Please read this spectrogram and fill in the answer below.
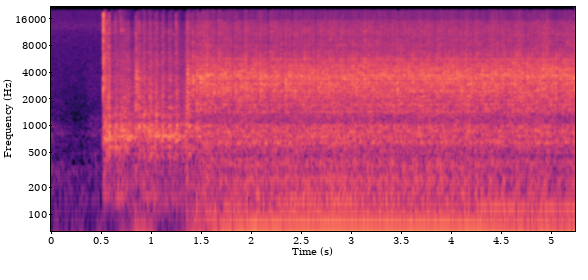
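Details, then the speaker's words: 1932 Ford Roadster engine's start in the car, with newly plumbed fuel system and modified headers: starter catches and it settles at once into an even, low rumbling idle, no misses or knocks; a fuel fitting was leaking. "all right we got fuel it runs it idled right away"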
